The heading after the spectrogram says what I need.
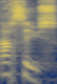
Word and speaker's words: Arceus: Ça se prononce Arceus.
